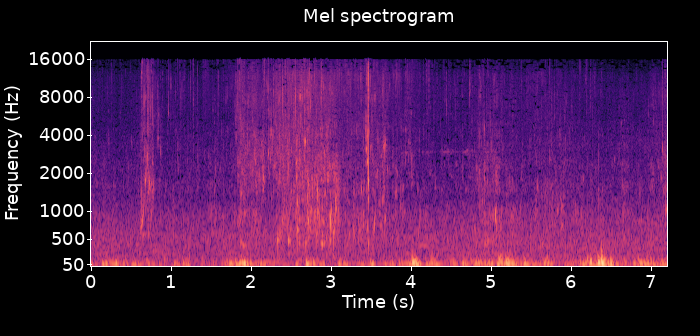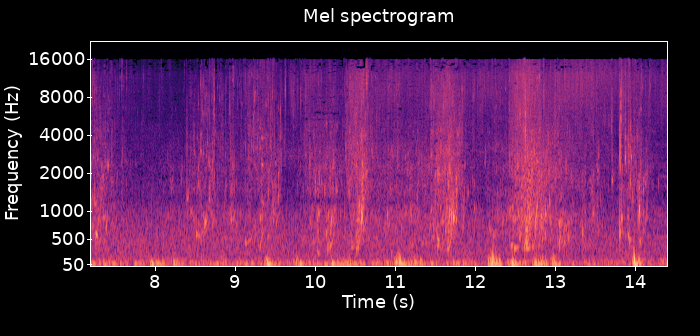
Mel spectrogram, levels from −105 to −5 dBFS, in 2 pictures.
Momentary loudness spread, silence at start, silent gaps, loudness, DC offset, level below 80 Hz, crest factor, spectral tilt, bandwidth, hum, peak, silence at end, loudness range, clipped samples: 13 LU; 0 s; none; -33 LUFS; under 0.1%; -36 dBFS; 30 dB; -4.5 dB/octave; 16.5 kHz; none; -2 dBFS; 0 s; 5 LU; under 0.1%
